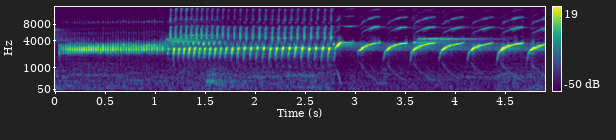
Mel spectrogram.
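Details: Excited male canary singing to arouse a female for mating: a dense buzzy roll, then a pulsing trill, then a run of quick upward-sweeping notes.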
